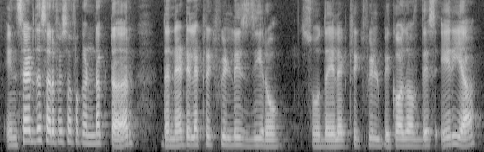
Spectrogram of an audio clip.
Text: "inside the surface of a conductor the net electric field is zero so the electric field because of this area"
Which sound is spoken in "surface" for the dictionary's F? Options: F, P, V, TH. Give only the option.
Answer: F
